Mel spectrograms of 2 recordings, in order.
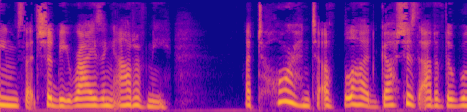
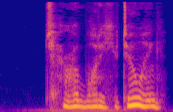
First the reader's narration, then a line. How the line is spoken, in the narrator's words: He asks, his voice torn up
